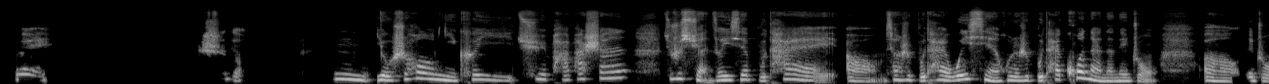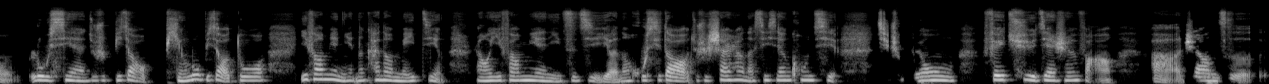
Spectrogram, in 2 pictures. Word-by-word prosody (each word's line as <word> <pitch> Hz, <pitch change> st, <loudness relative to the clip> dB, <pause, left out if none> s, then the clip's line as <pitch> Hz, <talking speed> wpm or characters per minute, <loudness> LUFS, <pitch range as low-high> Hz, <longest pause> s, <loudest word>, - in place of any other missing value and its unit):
对。 235 Hz, -4 st, -7 dB, 1.5 s
是 450 Hz, -, -3 dB
的。 -, -, -10 dB, 0.9 s
嗯， 225 Hz, -6 st, 0 dB
有 205 Hz, -1 st, +3 dB
时 210 Hz, -, +2 dB
候 260 Hz, -1 st, 0 dB
你 195 Hz, -6 st, +1 dB
可 220 Hz, -, -4 dB
以 195 Hz, -5 st, -5 dB
去 235 Hz, +4 st, -2 dB
爬 205 Hz, -2 st, -6 dB
爬 230 Hz, +4 st, -5 dB
山。 285 Hz, +2 st, +2 dB, 0.4 s
就 255 Hz, -, -5 dB
是 265 Hz, -, +2 dB
选 255 Hz, -5 st, +5 dB
择 185 Hz, -, -3 dB
一 200 Hz, -, +3 dB
些 220 Hz, +2 st, +1 dB
不 210 Hz, -6 st, -6 dB
太 215 Hz, 0 st, -1 dB, 0.3 s
呃， 150 Hz, -4 st, -4 dB
像 210 Hz, +3 st, -1 dB
是 210 Hz, -, 0 dB
不 185 Hz, -3 st, -2 dB
太 195 Hz, +2 st, 0 dB
危 205 Hz, +4 st, +3 dB
险 220 Hz, -11 st, +1 dB
或 190 Hz, -, -3 dB
者 180 Hz, -, +1 dB
是 185 Hz, -, +1 dB
不 180 Hz, -1 st, -1 dB
太 220 Hz, +5 st, -1 dB
困 290 Hz, +6 st, +3 dB
难 195 Hz, -9 st, +2 dB
的 155 Hz, 0 st, -1 dB
那 155 Hz, 0 st, 0 dB
种 -, -, -6 dB, 0.5 s
呃， 160 Hz, -4 st, -1 dB, 0.2 s
那 170 Hz, -, -4 dB
种 160 Hz, -3 st, -6 dB
路 190 Hz, 0 st, +3 dB
线， 180 Hz, -3 st, +3 dB
就 180 Hz, -, -5 dB
是 195 Hz, -, -2 dB
比 190 Hz, 0 st, -4 dB
较 200 Hz, -1 st, -1 dB
平 170 Hz, 0 st, +3 dB
路 225 Hz, +2 st, +3 dB
比 195 Hz, -3 st, -3 dB
较 200 Hz, -8 st, +2 dB
多。 180 Hz, +4 st, -1 dB, 0.3 s
一 220 Hz, -, +1 dB
方 235 Hz, 0 st, +4 dB
面 215 Hz, -6 st, +2 dB
你 170 Hz, -, -1 dB
能 175 Hz, +2 st, -3 dB
看 200 Hz, +1 st, +1 dB
到 195 Hz, -2 st, +3 dB
美 165 Hz, 0 st, +1 dB
景， 180 Hz, -1 st, -5 dB, 0.3 s
然 170 Hz, -, -1 dB
后 170 Hz, -, +4 dB
一 180 Hz, +1 st, +2 dB
方 185 Hz, 0 st, 0 dB
面 185 Hz, -4 st, +3 dB
你 140 Hz, -2 st, -4 dB
自 165 Hz, +4 st, -4 dB
己 170 Hz, -2 st, -2 dB
也 -, -, +1 dB
能 155 Hz, +2 st, -3 dB
呼 185 Hz, +2 st, -3 dB
吸 195 Hz, +1 st, 0 dB
到， 170 Hz, -7 st, +5 dB
就 -, -, -9 dB
是 180 Hz, -, -1 dB
山 200 Hz, +2 st, +7 dB
上 205 Hz, -1 st, +1 dB
的 160 Hz, -, -2 dB
新 180 Hz, +5 st, -1 dB
鲜 195 Hz, 0 st, 0 dB
空 200 Hz, -1 st, 0 dB
气， 195 Hz, -1 st, -1 dB, 0.4 s
其 -, -, +2 dB
实 220 Hz, -, -3 dB
不 160 Hz, -, -6 dB
用 185 Hz, 0 st, +3 dB, 0.2 s
非 210 Hz, -1 st, +5 dB
去 210 Hz, -2 st, +3 dB
健 185 Hz, 0 st, +3 dB
身 190 Hz, +2 st, +2 dB
房。 195 Hz, -, -4 dB, 0.3 s
啊， -, -, -2 dB
这 180 Hz, -, +6 dB
样 170 Hz, -2 st, +1 dB
子 155 Hz, -, -5 dB
195 Hz, 230 characters per minute, -23 LUFS, 175-215 Hz, 1.5 s, 山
